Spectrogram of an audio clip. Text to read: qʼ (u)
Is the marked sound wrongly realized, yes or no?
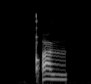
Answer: yes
